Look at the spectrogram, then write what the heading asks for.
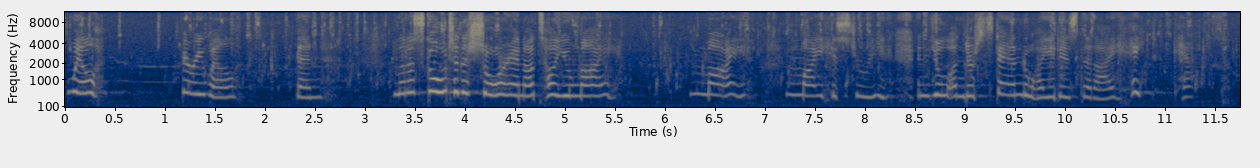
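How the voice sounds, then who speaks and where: A put-on character voice at an extremely high pitch, delivered at a fairly slow pace with long, frequent pauses. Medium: audio drama. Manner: indignant, prim.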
